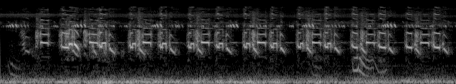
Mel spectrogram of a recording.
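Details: Female and male black francolin giving harsh, overlapping chirps in quick succession, each note twisting downward, about two per second, with a steady high hum behind.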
